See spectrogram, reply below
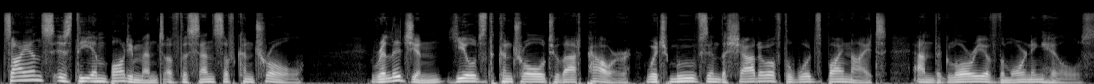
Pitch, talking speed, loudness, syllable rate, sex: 115 Hz, 180 wpm, -17 LUFS, 4.8 syllables/s, male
